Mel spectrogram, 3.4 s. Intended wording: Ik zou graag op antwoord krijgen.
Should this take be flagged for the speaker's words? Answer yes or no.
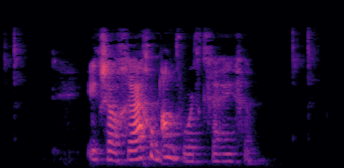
no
